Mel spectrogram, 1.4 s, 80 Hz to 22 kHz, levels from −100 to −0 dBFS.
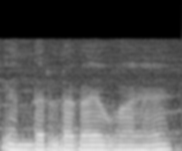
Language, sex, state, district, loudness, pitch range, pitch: Hindi, male, Chhattisgarh, Sukma, -13 LUFS, 120-130 Hz, 125 Hz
